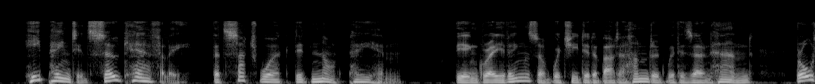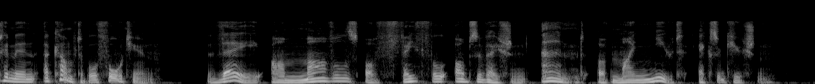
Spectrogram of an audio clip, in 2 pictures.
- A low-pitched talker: Yes, low, 110 Hz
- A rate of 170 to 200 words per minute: No, average, 145 wpm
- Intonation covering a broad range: Yes, wide, 7.0 semitones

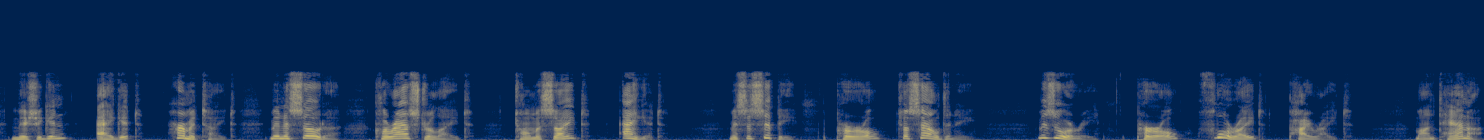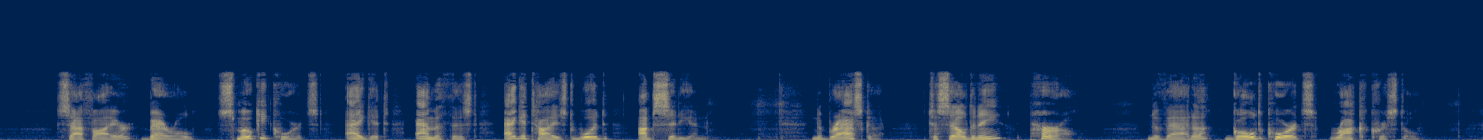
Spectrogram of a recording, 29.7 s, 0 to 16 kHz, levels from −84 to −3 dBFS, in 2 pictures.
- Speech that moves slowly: Yes, slow, 65 wpm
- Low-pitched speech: No, medium, 165 Hz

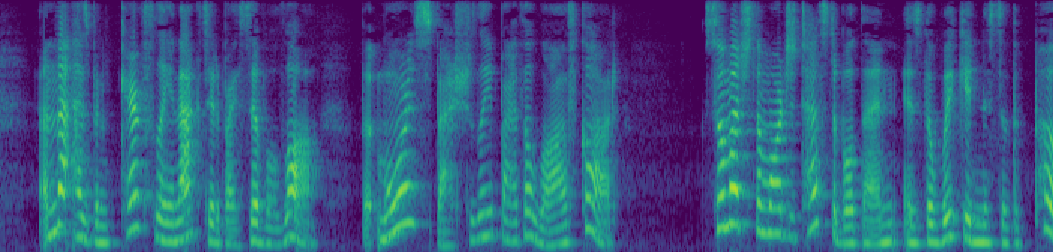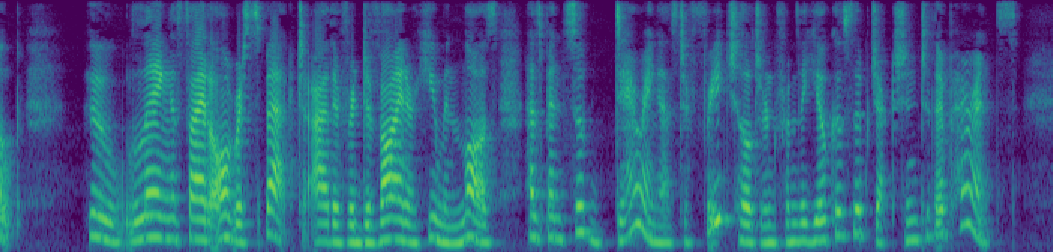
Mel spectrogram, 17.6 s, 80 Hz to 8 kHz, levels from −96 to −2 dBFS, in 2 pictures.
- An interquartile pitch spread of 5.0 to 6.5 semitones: Yes, wide, 5.6 semitones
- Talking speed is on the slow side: No, average, 195 wpm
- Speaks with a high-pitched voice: Yes, high, 230 Hz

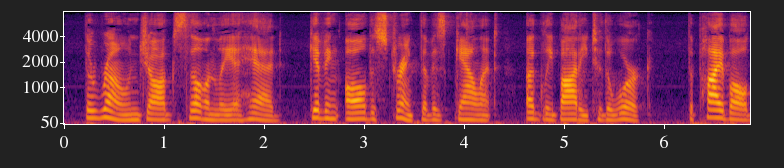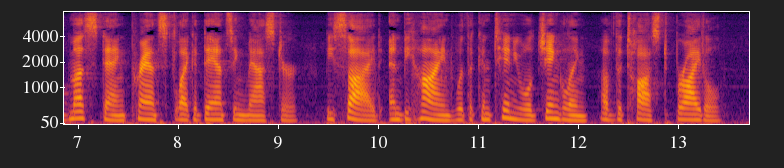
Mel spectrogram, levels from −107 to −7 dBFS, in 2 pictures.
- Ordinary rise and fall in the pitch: Yes, average, 3.1 semitones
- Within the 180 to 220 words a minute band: No, average, 155 wpm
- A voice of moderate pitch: Yes, medium, 150 Hz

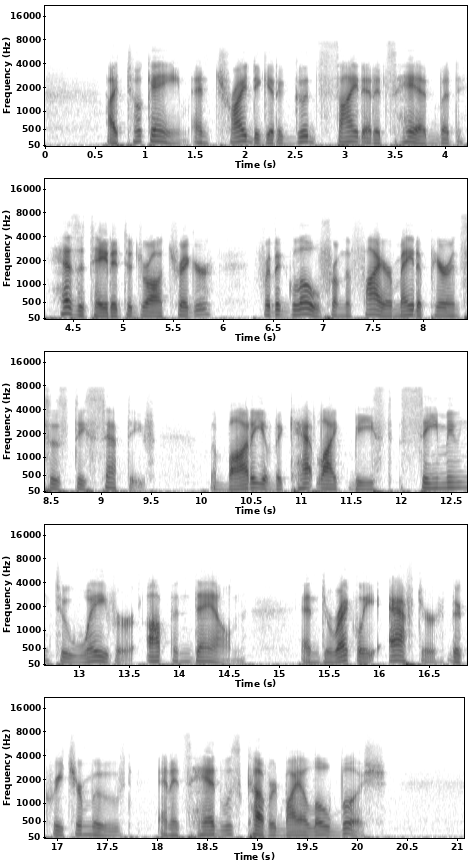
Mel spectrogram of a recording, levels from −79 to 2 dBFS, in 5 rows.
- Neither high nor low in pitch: No, low, 115 Hz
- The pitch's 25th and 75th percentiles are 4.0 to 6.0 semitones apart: Yes, average, 4.5 semitones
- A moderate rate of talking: Yes, average, 155 wpm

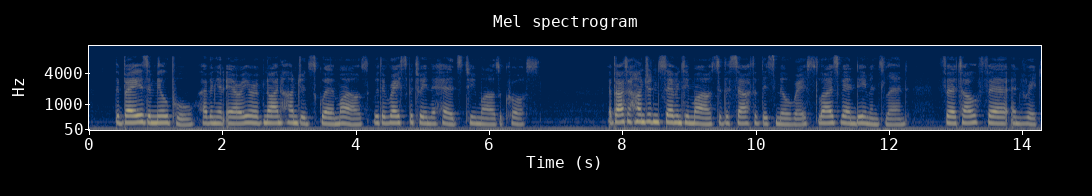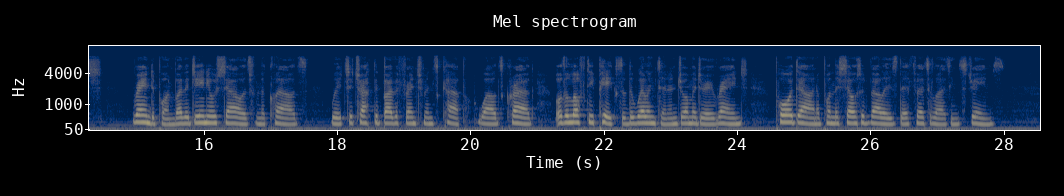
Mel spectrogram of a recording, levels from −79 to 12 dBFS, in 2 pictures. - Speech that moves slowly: No, average, 165 wpm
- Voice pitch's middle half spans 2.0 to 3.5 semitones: Yes, narrow, 2.4 semitones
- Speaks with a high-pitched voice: Yes, high, 210 Hz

